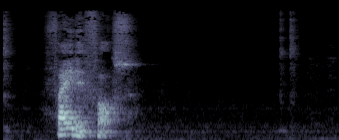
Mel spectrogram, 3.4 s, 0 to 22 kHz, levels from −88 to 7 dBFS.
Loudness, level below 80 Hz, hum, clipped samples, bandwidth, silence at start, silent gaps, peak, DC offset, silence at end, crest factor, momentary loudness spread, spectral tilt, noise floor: -24 LUFS; -66 dBFS; none; under 0.1%; 16 kHz; 0.05 s; none; -6 dBFS; under 0.1%; 2.05 s; 24 dB; 15 LU; -5.5 dB/octave; -71 dBFS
